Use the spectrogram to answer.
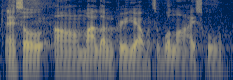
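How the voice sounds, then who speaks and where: A man's voice: deep voice, completely flat delivery, fast talker, a bit bright, slight background noise. Young man telling his story on a panel. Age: young adult. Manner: casual, many "like" fillers, laughs often. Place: conference hall. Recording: roomy hall, faint ambience.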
